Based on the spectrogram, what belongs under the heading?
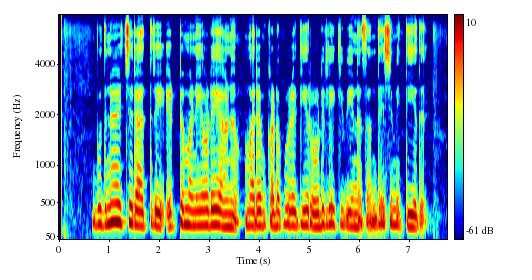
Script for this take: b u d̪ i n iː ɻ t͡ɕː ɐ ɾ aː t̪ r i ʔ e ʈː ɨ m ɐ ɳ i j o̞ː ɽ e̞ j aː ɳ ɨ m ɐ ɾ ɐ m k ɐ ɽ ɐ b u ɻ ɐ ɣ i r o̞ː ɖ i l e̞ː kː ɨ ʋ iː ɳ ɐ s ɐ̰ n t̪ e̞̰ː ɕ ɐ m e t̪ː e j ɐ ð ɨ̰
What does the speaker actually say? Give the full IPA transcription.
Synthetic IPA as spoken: b u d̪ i n aː ɻ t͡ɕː ɐ ɾ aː t̪ r i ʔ e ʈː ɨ m ɐ ɳ i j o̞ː ɽ e̞ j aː ɳ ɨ m ɐ ɾ ɐ m k ɐ ɽ ɐ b u ɻ ɐ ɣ i r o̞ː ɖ i l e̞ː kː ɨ ʋ iː ɳ ɐ s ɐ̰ n d̪ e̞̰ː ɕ ɐ m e t̪ː i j ɐ ð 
